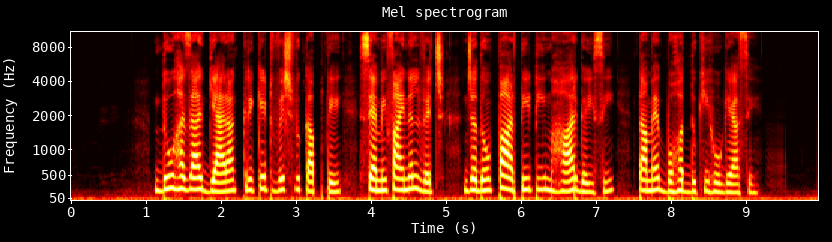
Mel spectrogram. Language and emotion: Punjabi, sad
